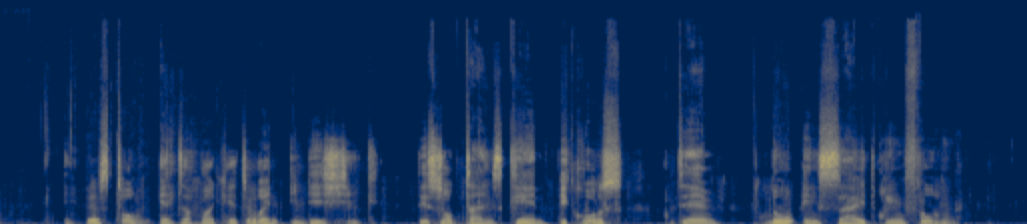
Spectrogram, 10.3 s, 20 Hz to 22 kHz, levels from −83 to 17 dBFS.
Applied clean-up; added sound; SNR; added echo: neural mask model DeepFilterNet 3.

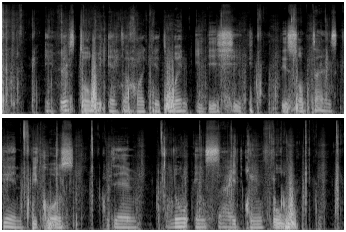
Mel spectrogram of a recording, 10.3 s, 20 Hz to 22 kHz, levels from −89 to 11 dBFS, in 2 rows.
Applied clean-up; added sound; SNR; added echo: neural mask model RNNoise.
